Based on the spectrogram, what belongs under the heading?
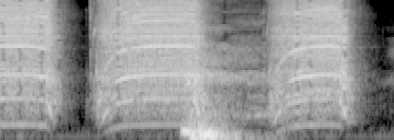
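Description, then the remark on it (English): A power drill whirs in three short bursts, each spinning up and winding down in pitch, with a brief low clunk in the middle. It's loud, with no talking. “You're like, why would I use a screwdriver when I can use a drill?”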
